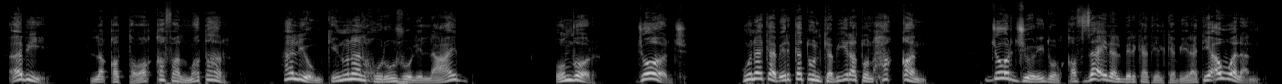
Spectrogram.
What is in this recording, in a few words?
Cartoon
